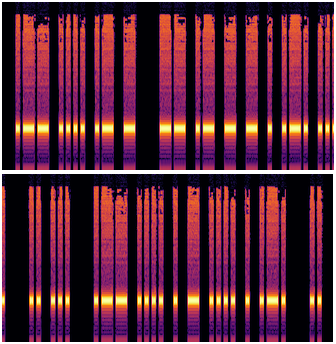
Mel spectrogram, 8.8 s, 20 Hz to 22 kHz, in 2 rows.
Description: Morse code, heard as a keyed tone, about 25 wpm, 1000 Hz. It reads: WHAT MATTERS IS WHETHER I
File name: qotdfiles / 25wpm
